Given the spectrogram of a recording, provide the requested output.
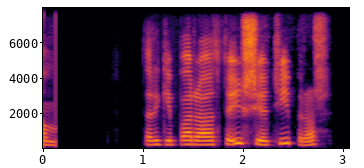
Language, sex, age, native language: Icelandic, female, 12, Icelandic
